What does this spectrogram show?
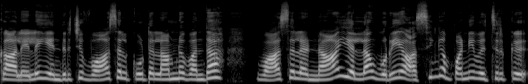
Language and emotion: Tamil, disgusted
